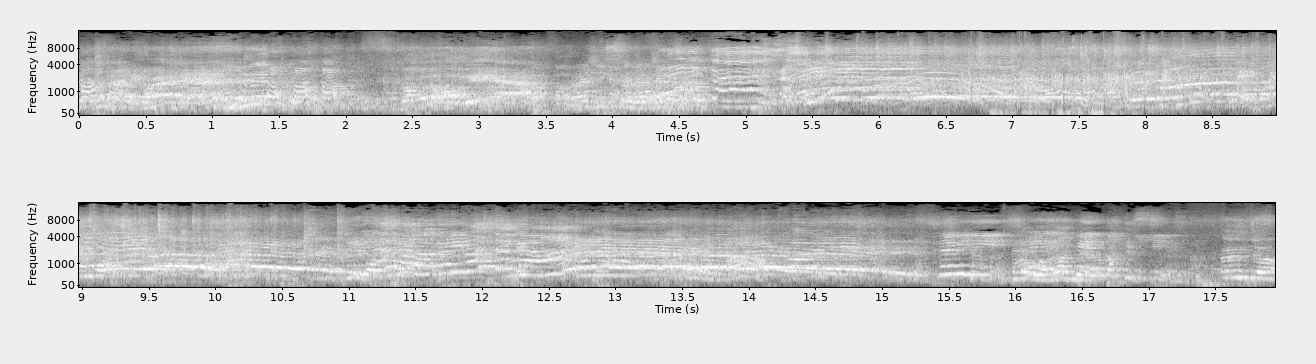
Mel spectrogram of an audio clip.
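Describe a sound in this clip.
Young women talk excitedly into microphones, heard over loudspeakers.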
